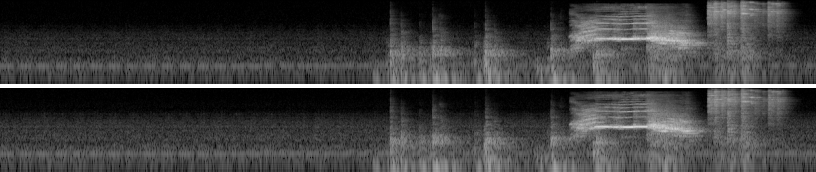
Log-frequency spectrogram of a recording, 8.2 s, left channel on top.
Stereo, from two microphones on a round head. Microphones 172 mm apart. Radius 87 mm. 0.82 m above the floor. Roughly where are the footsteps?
Centre.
